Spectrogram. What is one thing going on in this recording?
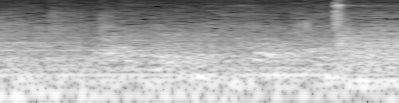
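A checker clicks against a wooden board.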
